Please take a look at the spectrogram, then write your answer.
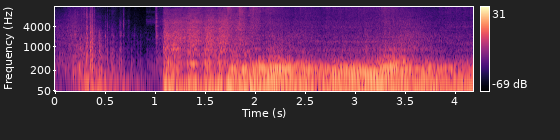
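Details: Acura Integra after track-event damage repair: petrol engine starts, revs briefly, then settles to a steady normal idle without hanging high; a small exhaust leak at the flex pipe is noted.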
